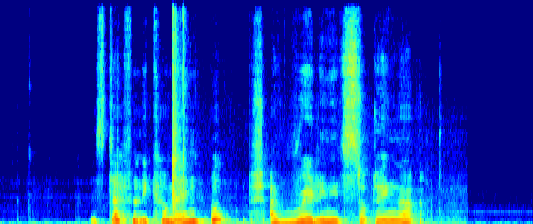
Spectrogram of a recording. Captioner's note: click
